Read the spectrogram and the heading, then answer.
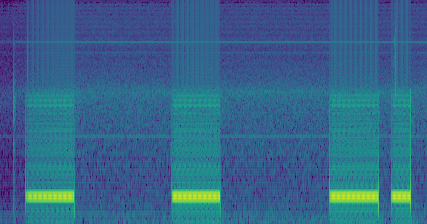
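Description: Telephone keypad tones while a phone number is dialed: four long, steady electronic beeps with uneven gaps between them, each the same pitch, with faint clicks at the start and end.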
